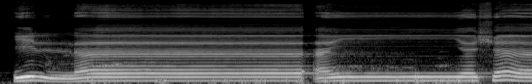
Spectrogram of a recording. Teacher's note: Perhatikan ya, huruf na sukun atau nun sukun bertemu dengan ya, ditekan, ditahan 2 harokat, masuk dengan dengung, huruf nunnya melebur ke huruf ya.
